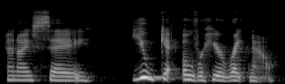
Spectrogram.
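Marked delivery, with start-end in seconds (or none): 1.3-2.8 loud, firm order with weight on YOU; emphatic parental command. Retold or imitated. Parent finds her lost four-year-old in the store, loud panicked command. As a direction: punch "You" hard, a scared parent taking charge. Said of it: "after twenty minutes of panic".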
